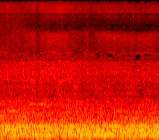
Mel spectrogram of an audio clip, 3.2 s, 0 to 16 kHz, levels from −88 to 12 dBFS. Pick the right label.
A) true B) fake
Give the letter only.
A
